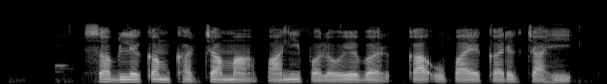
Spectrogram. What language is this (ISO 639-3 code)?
hne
